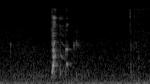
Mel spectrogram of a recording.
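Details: Short, sharp catch of breath with a small second pulse over steady room hiss from a 1-month-old baby boy; infant hiccups.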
